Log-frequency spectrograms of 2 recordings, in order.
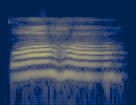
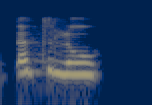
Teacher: طٰہٰ موٹا پڑھا نا میں نے. اور اگر تے سے میں نے کچھ پڑھا تو وہ میں باریک پڑھوں گی. تتلو باریک پڑھا میں نے.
